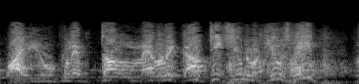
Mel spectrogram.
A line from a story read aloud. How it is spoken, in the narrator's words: the stranger snarls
